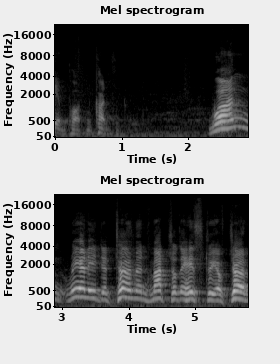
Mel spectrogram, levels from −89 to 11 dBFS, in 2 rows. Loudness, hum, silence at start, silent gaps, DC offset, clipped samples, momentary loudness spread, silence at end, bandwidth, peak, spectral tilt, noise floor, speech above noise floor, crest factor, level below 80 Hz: -28 LUFS; none; 0 s; none; under 0.1%; under 0.1%; 21 LU; 0 s; 14 kHz; -12 dBFS; -5 dB/octave; -65 dBFS; 37 dB; 18 dB; -68 dBFS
